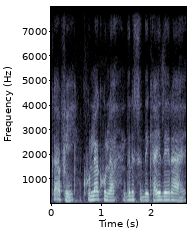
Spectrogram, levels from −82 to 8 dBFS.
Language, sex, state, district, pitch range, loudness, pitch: Hindi, male, Maharashtra, Washim, 130-150 Hz, -16 LUFS, 145 Hz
